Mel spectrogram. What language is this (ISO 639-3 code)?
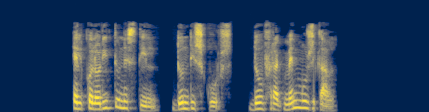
cat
